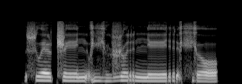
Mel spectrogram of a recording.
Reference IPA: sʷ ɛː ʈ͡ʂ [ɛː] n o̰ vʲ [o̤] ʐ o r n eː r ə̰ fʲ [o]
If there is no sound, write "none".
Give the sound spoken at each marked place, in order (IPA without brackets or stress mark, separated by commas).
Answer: eː, o̤, ɔ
